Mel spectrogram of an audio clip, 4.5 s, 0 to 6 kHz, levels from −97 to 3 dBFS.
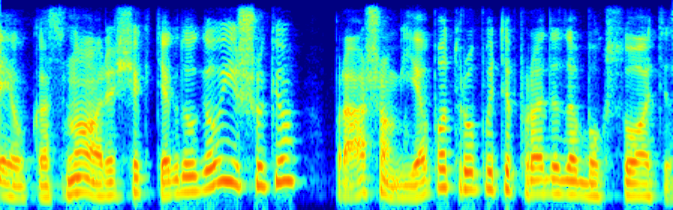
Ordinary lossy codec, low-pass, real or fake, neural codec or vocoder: Opus, 64 kbps; 5.4 kHz; real; none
